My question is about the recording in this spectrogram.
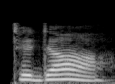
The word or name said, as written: tahdah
